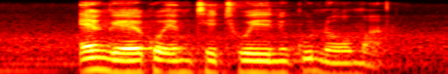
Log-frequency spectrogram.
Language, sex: Zulu, male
